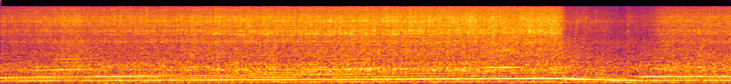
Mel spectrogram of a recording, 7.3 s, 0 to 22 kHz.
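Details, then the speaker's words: 1975 Triumph TR6 PI straight six, Lucas mechanical injection, with good temperatures and pressures, mic near tailpipe: smooth note climbing steadily under load, easing off cleanly, no misfire or hesitation; normal acceleration. "lovely yes nice power curve not the fastest car in the world but that's not the point it just delivers its power effortlessly and smoothly and that straight six makes it"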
